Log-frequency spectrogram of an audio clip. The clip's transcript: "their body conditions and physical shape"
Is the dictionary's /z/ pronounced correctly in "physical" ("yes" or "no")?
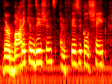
yes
